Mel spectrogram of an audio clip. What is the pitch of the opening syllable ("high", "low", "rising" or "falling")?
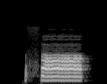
high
